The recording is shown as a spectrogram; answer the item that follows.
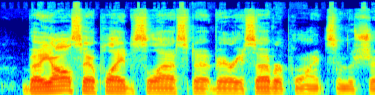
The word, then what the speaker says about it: celesta: he played, was the Celesta. The Celesta, also known as the Celesta if you're Italian, because C is supposed to be pronounced with a ch sound, but we call it the Celesta.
